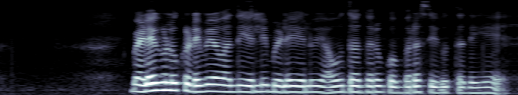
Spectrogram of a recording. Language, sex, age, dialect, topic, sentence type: Kannada, male, 18-24, Mysore Kannada, agriculture, question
